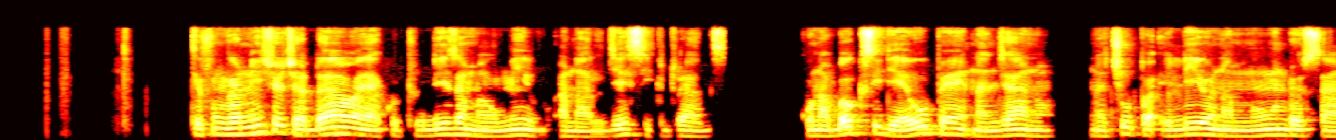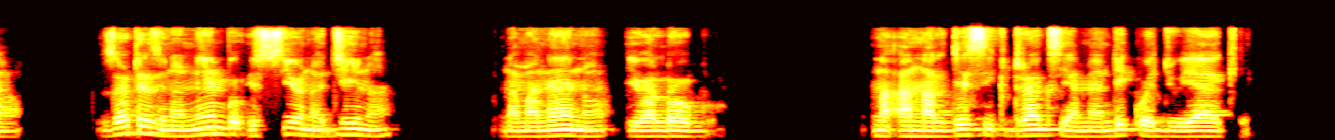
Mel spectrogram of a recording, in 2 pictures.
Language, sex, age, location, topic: Swahili, male, 18-24, Kisumu, health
